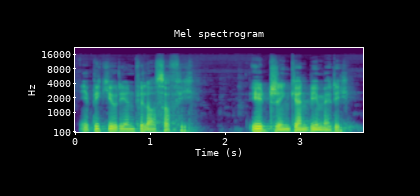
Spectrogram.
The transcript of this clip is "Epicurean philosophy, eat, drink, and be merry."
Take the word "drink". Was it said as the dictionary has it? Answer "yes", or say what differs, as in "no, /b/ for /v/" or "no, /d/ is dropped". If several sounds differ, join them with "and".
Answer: yes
